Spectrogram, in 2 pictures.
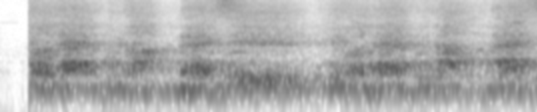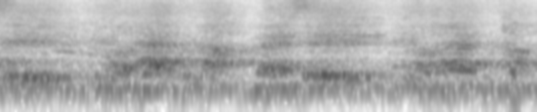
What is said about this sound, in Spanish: para hablar de Leo Messi, ah, que ayer los aficionados del PSG pues le dedicaron unas palabras y no precisamente agradables.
